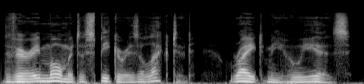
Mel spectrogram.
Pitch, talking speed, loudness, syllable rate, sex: 120 Hz, 200 wpm, -16 LUFS, 5.7 syllables/s, male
